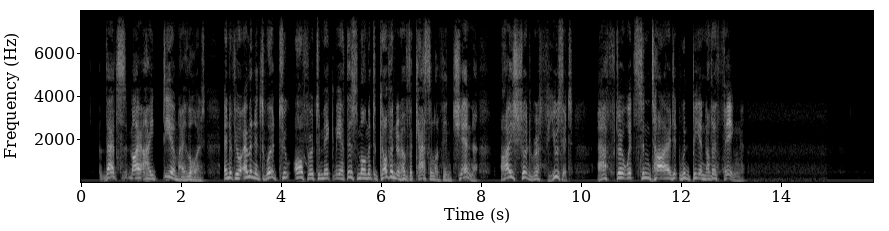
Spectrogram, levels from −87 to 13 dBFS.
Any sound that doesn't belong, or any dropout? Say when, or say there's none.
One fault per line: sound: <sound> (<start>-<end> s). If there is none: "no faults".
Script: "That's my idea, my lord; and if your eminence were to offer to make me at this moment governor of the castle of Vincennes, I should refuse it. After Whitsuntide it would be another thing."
no faults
